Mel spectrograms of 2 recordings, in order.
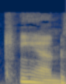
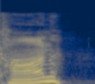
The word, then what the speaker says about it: Cannes: It's pronounced Cannes. – Is it Cannes? – Cannes. – You rube. – Cannes.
